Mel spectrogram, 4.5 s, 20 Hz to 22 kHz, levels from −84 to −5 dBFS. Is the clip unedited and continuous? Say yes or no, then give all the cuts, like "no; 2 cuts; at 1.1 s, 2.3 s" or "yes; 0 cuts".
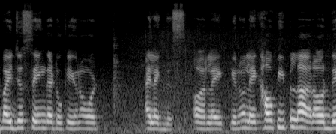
yes; 0 cuts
